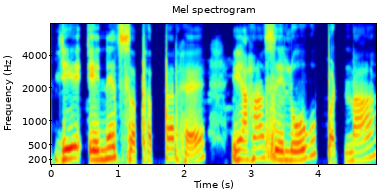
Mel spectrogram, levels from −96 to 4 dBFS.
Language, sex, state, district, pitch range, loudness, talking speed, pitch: Hindi, female, Bihar, Sitamarhi, 180-220 Hz, -16 LUFS, 110 wpm, 195 Hz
